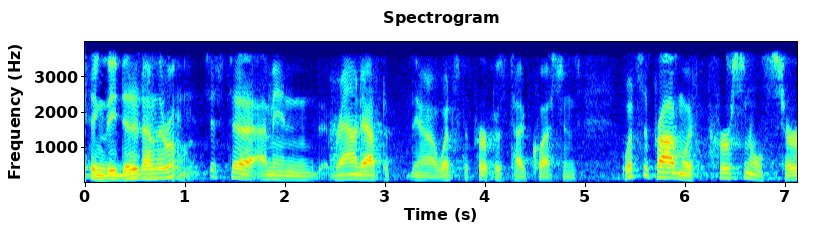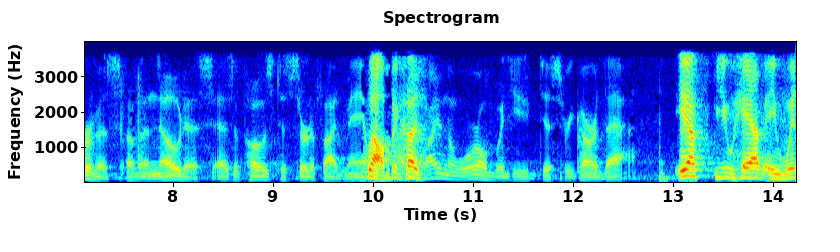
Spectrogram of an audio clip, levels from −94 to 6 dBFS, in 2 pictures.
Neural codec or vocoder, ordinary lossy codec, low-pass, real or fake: codec, 16 kHz, 4 kbps, X-Codec, WavLM features, trained on Multilingual LibriSpeech; AAC, 24 kbps; 3.6 kHz; fake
